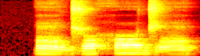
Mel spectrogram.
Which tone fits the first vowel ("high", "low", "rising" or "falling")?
falling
